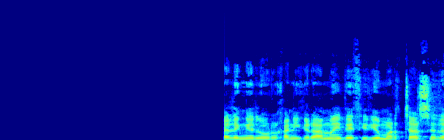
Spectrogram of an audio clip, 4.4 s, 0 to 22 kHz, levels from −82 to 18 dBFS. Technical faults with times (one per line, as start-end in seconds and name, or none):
0.00-2.25 audio dropout to silence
